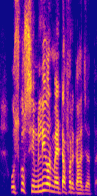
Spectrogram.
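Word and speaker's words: simile: इसका जो उच्चारण है वह सिमली होता है।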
